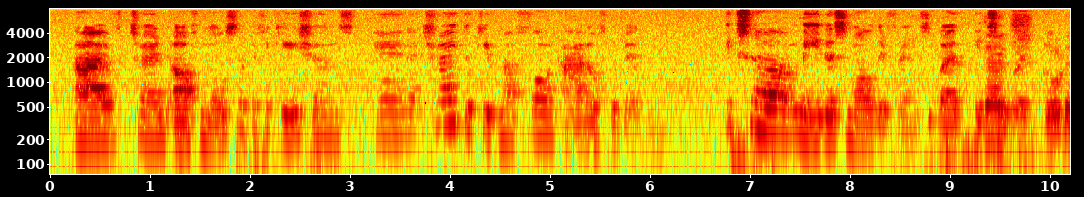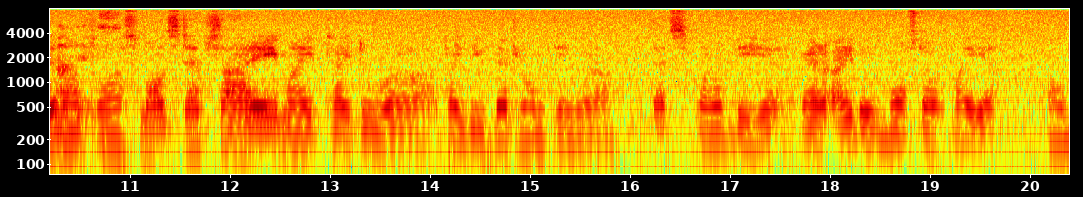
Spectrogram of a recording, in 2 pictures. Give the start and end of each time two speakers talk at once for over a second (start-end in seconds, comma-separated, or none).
9.2-10.8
